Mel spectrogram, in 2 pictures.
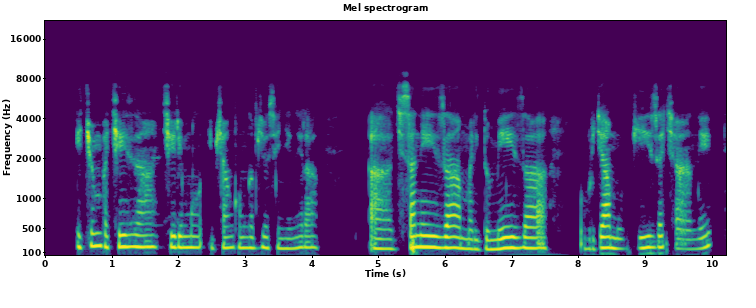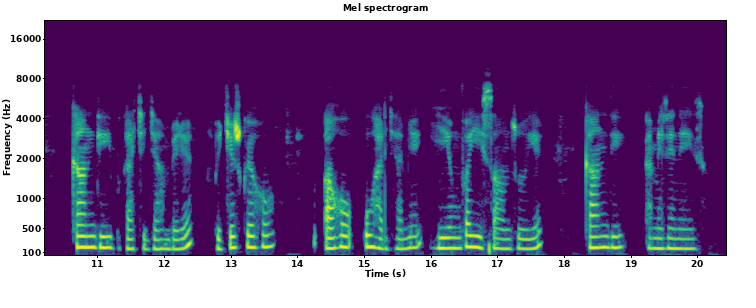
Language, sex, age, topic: Kinyarwanda, female, 18-24, finance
